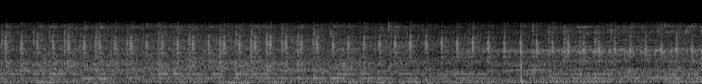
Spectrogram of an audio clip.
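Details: 2010 VW Touran 1.6 BSE, cold idle below 1000 rpm after two days parked: crisp even ticking knock about three per second, gone above 1000 and as it warms; seems left side. Rebuilt just over 15,000 ago with new pistons, valves, hydraulic lifters, bored block; cause unknown.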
